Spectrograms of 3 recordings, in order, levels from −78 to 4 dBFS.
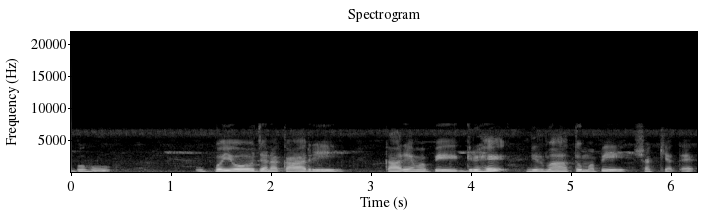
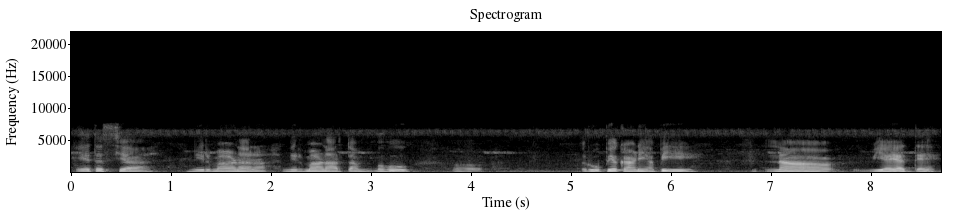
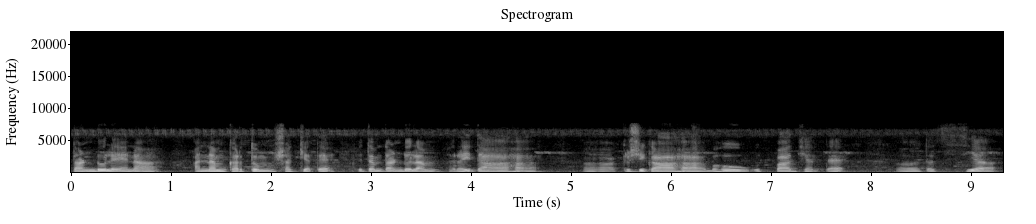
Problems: none marked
